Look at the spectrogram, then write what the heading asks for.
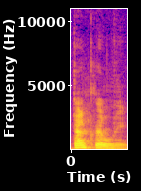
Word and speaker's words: Dunkerley: Dunkerley. Dunkerley, you got it.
